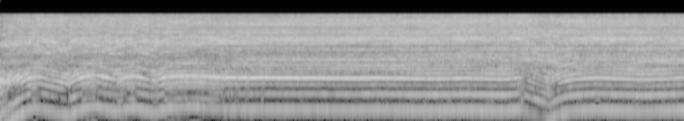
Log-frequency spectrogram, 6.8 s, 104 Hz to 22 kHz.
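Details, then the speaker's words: Husqvarna 362XP Special chainsaw with wrong ignition coil and Walbro carb, cutting firewood: high two-stroke scream dips and surges with gargle near full revs, cutting out around 11,500–12,000 rpm; fine near 9,000 rpm; not carburetion, wrong coil limiting revs. "But the minute it comes up into that uh 115 12,000 range, that's when it starts to cut out and then it's gargling and uh I don't even know if it makes it 11,000."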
